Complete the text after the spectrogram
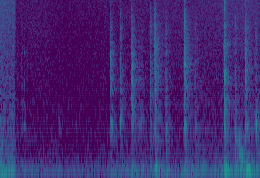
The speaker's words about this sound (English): Okay, it automatically puts you into a field where you type your email address. So I will do that right now.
